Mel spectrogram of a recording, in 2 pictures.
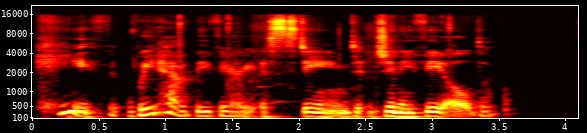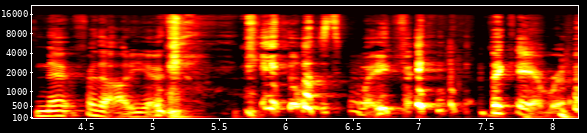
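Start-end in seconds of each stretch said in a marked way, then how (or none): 5.1-8.1 laughing. Real, not acted. Laughing aside to audio.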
